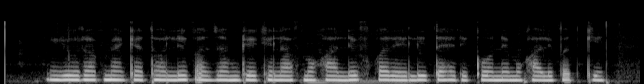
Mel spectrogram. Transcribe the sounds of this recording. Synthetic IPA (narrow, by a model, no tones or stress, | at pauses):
juːɾəpmẽkɛːt̪ʰɔːlɪkɐzəmkexɪlaːfmʊxaːlɪfqɐɾeːlit̪ɛɦɾiːkõnemʊxaːlɪfət̪kiː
